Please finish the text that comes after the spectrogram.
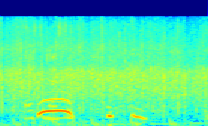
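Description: Dense, steady applause from an audience welcoming a guest onto a show, a continuous wash of clapping, with a brief rising whoop or cheer-like tone and a few short vocal sounds breaking through.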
